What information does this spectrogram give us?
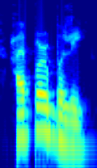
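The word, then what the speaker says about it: hyperbole: तो यहाँ पर भी ये साइलेंट नहीं होगा, इसको भी पढ़ा जाएगा। तो हम इसको क्या पढ़ेंगे? हाइपरबोली।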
